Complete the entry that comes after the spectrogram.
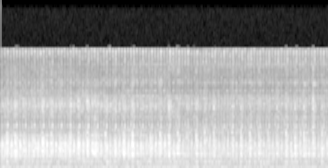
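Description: Car petrol-injected engine idling steadily with a fast, even ticking clatter from its fuel injectors and valvetrain.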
